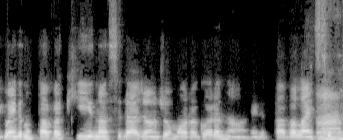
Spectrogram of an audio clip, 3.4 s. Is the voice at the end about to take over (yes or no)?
no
